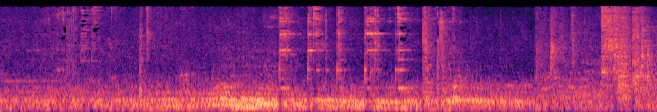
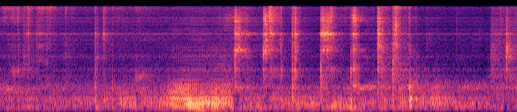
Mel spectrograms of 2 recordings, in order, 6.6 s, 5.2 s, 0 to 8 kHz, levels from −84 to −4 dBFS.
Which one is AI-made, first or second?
second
